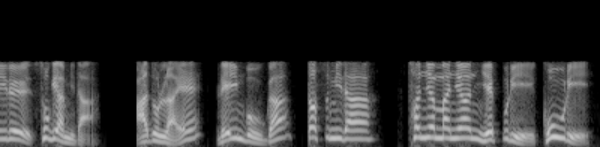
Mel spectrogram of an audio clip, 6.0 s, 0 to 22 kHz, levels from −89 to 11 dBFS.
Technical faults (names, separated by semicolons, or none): Bluetooth CVSD headset codec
